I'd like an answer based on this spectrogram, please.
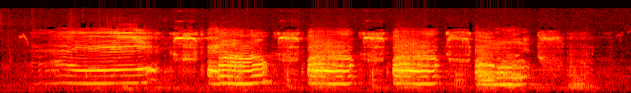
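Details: A donkey brays, opening with one long drawn-out tonal wail before breaking into rapid alternating honks and hoarse gasps that taper off.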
